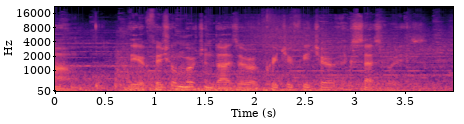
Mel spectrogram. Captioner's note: none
